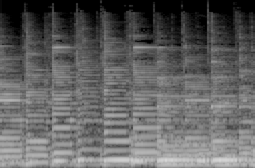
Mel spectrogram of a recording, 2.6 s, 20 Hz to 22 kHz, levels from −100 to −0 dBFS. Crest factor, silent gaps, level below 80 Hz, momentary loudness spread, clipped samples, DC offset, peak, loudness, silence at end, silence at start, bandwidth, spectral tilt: 12 dB; none; -62 dBFS; 6 LU; under 0.1%; under 0.1%; -12 dBFS; -25 LUFS; 0 s; 0 s; 15.5 kHz; -5.5 dB/octave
